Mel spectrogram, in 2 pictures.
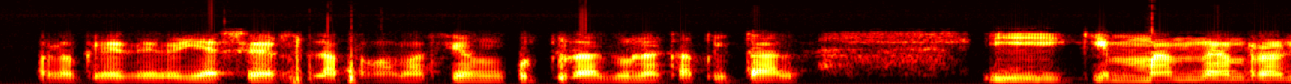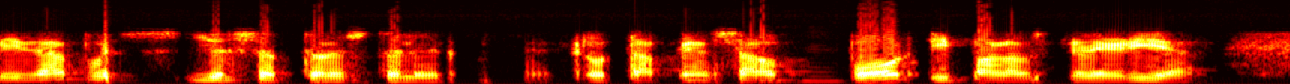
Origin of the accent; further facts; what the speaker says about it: Oviedo, Asturias, Spain; Yo soy de Oviedo de toda la vida.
